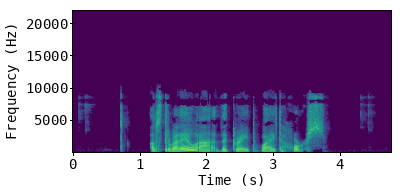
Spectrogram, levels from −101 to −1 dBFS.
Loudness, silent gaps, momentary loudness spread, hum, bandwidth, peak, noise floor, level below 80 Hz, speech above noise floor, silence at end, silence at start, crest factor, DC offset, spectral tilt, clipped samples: -24 LUFS; none; 21 LU; none; 9.8 kHz; -6 dBFS; -76 dBFS; -68 dBFS; 53 dB; 1.05 s; 0.7 s; 20 dB; under 0.1%; -5.5 dB/octave; under 0.1%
